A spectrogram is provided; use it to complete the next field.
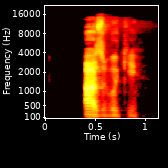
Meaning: inflection of а́збука (ázbuka): 1. genitive singular 2. nominative/accusative plural
- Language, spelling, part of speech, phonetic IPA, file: Russian, азбуки, noun, [ˈazbʊkʲɪ], Ru-азбуки.ogg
